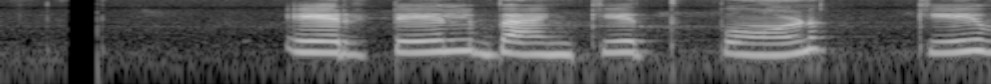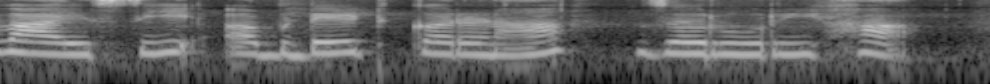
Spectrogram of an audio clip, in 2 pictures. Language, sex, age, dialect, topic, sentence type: Marathi, female, 18-24, Southern Konkan, banking, statement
